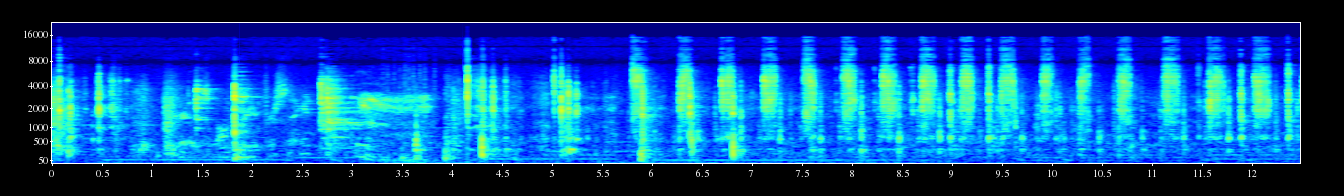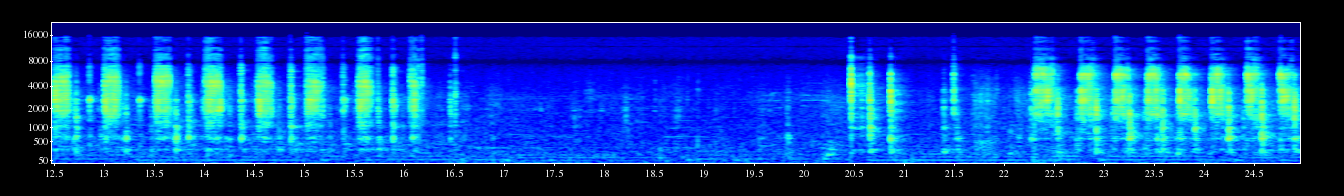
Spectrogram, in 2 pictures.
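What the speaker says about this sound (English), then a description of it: "We're going to loosen these bolts up here." A ratchet loosens the mounting bolts on a front bumper, giving long runs of rapid, close, rhythmic clicking. The clicking pauses briefly before resuming, and there is no talking.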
